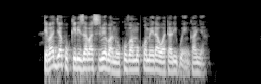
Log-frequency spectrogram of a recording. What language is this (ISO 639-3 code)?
lug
